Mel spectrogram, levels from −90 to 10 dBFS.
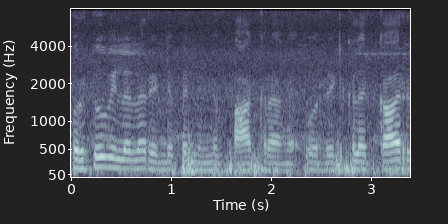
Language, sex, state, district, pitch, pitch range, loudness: Tamil, male, Tamil Nadu, Nilgiris, 140 Hz, 130-155 Hz, -17 LUFS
